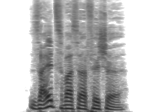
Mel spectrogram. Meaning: nominative/accusative/genitive plural of Salzwasserfisch
- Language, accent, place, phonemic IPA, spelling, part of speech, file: German, Germany, Berlin, /ˈzaltsvasɐfɪʃə/, Salzwasserfische, noun, De-Salzwasserfische.ogg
